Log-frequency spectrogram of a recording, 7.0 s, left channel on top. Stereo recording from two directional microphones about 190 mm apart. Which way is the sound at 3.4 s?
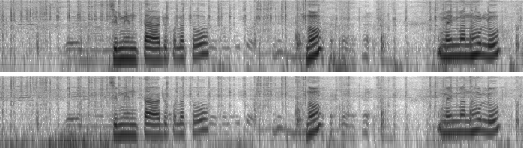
25° right (ahead or behind).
